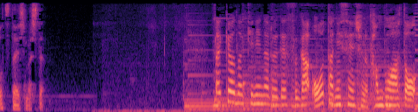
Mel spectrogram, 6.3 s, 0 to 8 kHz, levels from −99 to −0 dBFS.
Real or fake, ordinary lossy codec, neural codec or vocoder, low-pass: real; MP3, 32 kbps; none; 7.2 kHz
